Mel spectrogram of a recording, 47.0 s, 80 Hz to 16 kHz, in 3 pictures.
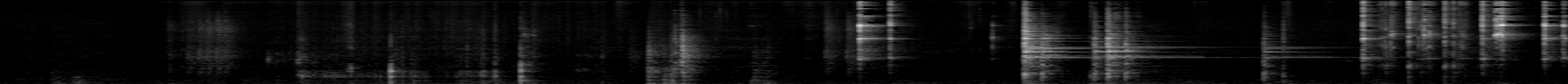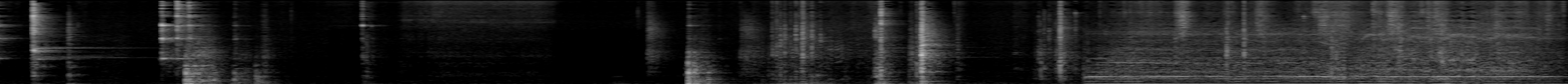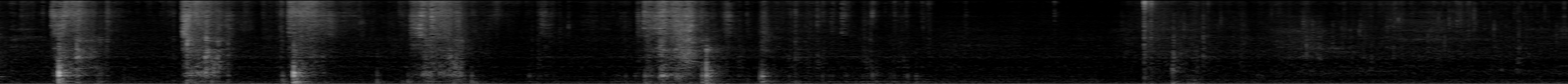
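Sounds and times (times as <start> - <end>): mixer motor humming: 26.6 - 31.5.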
